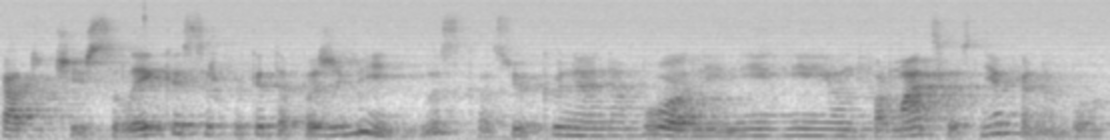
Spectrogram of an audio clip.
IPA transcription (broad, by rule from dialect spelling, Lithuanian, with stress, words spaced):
ˈkɑː tʊ ˈt͡ʃʲɛ ɪʃʲsʲɪˈlˠɐɪkʲɛs ɪr koːˈkʲiɛ tʲiɛ pɐʒʲɪˈmʲɛɪ ˈʋʲɪskɐs joːˈkʲuː ˈnʲɛ nʲɛˈbʊʋɐ ˈnʲeː ˈnʲeː nʲeː ɪnfoːrˈmɑːt͡sʲɪjoːs ˈnʲiɛkɐ nʲɛˈbʊʋɐ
